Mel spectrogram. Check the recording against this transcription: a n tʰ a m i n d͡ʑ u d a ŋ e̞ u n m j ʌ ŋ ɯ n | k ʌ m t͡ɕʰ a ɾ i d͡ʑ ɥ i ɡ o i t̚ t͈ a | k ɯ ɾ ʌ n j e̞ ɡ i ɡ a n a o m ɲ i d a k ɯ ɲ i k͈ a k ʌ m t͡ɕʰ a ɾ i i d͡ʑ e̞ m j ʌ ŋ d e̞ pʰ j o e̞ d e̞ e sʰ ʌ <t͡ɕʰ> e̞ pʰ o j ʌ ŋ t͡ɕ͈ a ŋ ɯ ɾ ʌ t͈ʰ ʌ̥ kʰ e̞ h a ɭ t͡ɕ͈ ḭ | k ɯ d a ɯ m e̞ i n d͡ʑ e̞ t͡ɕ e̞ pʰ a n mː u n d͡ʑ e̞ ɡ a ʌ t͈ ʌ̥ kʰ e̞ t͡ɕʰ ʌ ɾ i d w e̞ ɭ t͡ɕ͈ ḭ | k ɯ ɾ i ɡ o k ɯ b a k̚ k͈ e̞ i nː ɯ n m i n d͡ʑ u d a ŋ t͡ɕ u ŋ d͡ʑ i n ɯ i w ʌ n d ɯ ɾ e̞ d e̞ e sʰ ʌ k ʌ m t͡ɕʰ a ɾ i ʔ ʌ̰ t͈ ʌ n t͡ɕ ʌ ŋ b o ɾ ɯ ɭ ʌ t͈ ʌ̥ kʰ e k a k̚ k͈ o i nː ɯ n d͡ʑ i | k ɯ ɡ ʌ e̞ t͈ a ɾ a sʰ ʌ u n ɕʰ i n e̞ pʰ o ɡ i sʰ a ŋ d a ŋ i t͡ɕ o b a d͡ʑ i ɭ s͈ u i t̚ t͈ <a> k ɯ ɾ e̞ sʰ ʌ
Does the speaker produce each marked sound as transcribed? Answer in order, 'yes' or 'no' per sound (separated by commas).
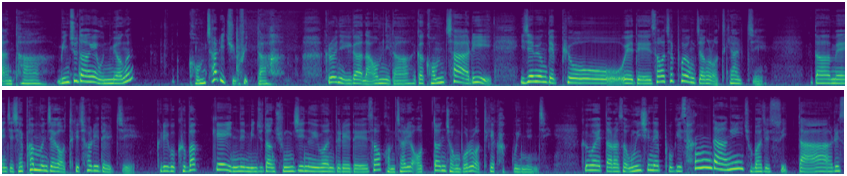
yes, yes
